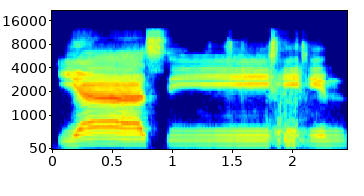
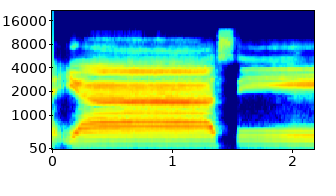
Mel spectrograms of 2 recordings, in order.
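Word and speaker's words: يس: Kemudian contoh yang keduanya yasin. Jadi jangan kita baca yasin, itu salah. Karena ya itu cuma kita baca dengan 2 harokat saja.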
